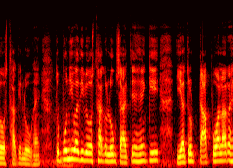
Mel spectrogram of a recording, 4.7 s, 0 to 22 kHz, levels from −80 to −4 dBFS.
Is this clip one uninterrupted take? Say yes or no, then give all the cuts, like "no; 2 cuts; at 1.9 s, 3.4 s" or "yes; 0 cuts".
yes; 0 cuts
